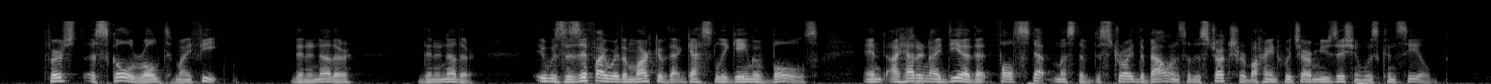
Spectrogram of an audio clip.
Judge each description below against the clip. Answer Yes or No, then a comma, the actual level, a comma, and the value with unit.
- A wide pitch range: No, average, 3.6 semitones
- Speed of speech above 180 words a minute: Yes, average, 190 wpm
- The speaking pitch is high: No, low, 115 Hz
